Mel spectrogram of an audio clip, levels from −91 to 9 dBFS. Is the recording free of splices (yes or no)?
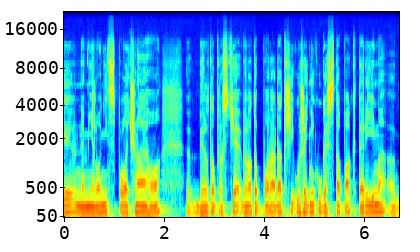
yes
